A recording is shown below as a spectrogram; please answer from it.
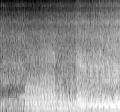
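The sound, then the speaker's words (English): Engine of a Baja Bug off-road race buggy from a university Baja race club, a loud, steady buzzing drone whose pitch shifts abruptly a couple of times as it revs. “So we've been racing the Baja Bug around. It caught a little bit of air earlier. It was really cool.”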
